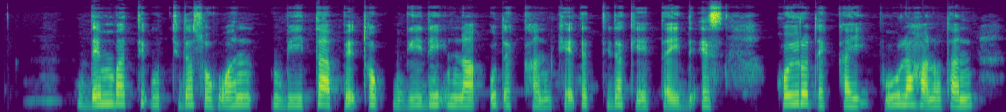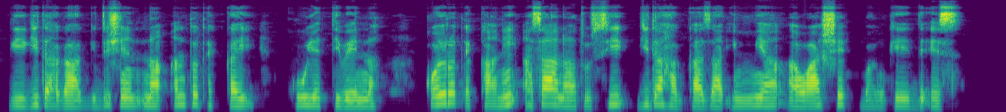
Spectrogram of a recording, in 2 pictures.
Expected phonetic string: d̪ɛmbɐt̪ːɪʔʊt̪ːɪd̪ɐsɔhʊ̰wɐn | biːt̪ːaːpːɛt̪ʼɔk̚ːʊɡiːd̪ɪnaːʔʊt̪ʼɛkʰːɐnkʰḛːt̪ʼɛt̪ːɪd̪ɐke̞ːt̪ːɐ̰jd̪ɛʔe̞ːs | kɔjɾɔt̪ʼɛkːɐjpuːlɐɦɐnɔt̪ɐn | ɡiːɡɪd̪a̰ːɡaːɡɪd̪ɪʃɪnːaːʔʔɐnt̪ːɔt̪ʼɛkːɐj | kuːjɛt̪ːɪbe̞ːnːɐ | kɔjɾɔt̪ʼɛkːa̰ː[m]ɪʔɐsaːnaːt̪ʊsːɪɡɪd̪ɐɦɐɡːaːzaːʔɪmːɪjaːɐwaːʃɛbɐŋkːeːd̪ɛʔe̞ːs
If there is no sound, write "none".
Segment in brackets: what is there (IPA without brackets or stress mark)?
n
